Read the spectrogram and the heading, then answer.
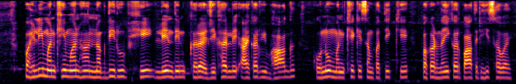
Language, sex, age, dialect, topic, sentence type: Chhattisgarhi, male, 18-24, Western/Budati/Khatahi, banking, statement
